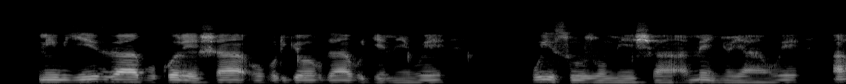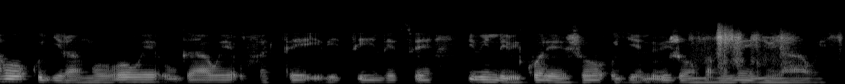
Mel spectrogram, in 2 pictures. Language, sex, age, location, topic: Kinyarwanda, male, 25-35, Huye, health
